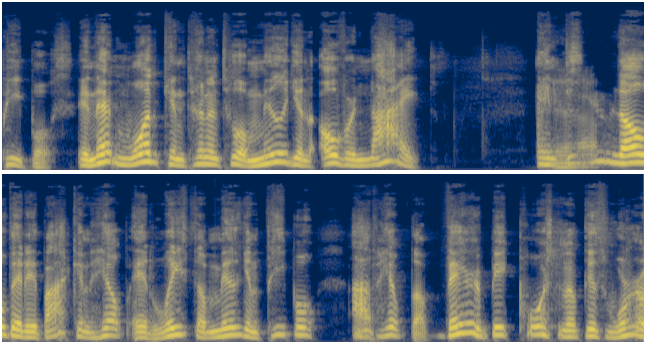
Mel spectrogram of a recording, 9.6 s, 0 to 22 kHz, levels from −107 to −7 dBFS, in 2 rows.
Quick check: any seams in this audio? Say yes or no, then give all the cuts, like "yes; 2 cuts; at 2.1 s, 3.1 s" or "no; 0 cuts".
no; 0 cuts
